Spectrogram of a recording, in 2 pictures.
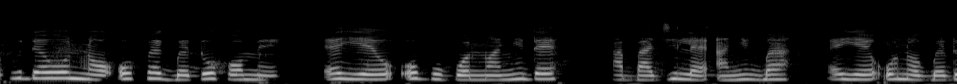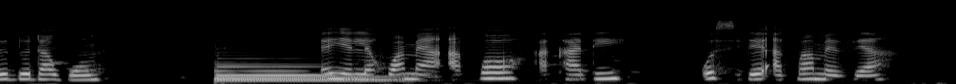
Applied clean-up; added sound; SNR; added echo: classical method Wiener filter.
